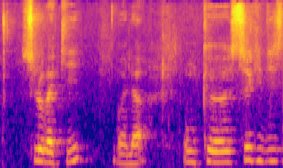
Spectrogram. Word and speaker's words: Slovaquie: Il y a des gens, ils disent la Slovaquia. Et en fait, c'est la Slovaquie. Voilà. Donc, ceux qui disent la Slovaquia, c'est la Slovaquie. Donc, c'est la Slovaquie.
